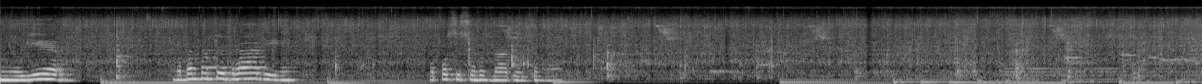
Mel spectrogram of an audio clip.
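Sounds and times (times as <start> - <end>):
food sizzling in oil: 0.0 - 12.0
utensil scraping pot: 4.7 - 12.0.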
